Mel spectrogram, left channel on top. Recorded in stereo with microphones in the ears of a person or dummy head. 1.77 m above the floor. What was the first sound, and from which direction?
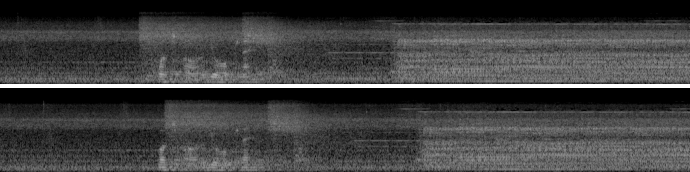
A man speaking, 5° right (ahead or behind).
